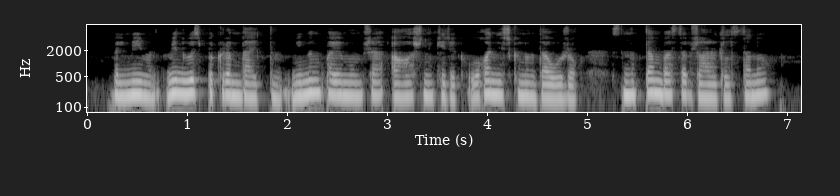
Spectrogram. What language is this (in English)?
Kazakh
